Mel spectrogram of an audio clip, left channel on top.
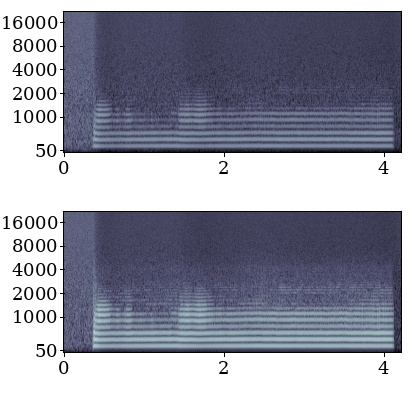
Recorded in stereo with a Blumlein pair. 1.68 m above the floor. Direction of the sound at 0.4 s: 35° right.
